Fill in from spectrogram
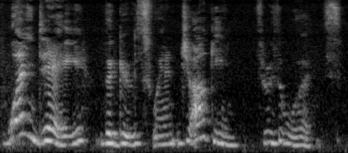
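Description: A woman reading a picture book aloud in a slow, gentle storytelling manner. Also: mid-range voice, big pitch swings, far from the mic, slight background noise. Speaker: storybook reader.

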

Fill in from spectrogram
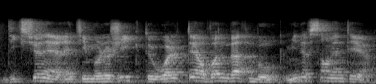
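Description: A man's voice: mid-range voice, brisk. A man reading a book summary aloud as terse notes, with occasional restarts. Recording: echoey room with faint noise.

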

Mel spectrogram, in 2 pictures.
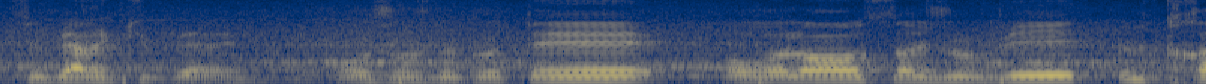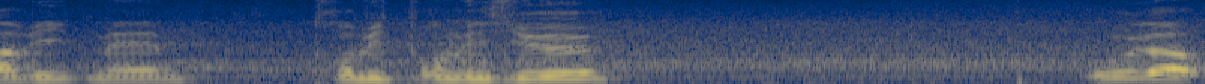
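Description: A man commentating his own football video game match, excitable and repeating his exclamations, sounding freshly woken up. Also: on the high side. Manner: excitable, repeats phrases, lots of ooh-la-la exclamations. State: just woke up, yawning. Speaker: gaming YouTuber. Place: home room at a computer. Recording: noisy home recording.

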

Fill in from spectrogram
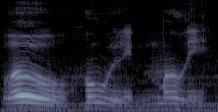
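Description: A man hosting a casual let's-play gaming video, excitable and full of exclamations. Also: medium pitch, slow pace. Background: faint game music.

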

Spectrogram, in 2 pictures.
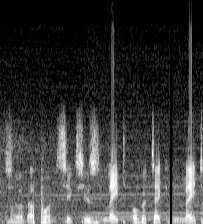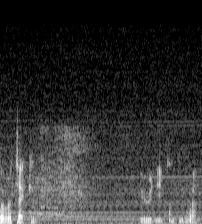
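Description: A man's voice: mid-range voice, fairly even intonation, moderate pace, vocal fry, music in the background, rough recording. A man working as race engineer, giving terse, repetitive, clipped instructions over race car team radio. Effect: team radio transmission.

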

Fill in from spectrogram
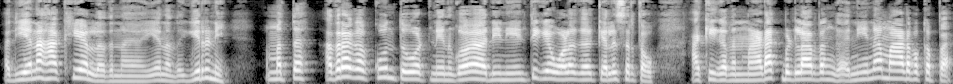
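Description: A woman's voice: high voice, fast talker, close to an everyday voice. A woman voicing a self-pitying old village woman in a cartoon, scolding and complaining with a North Karnataka accent. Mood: grumbling. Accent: North Karnataka Kannada.

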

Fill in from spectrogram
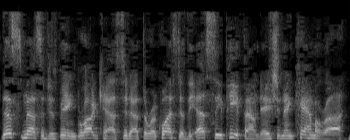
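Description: Like an amateur, a man reads out a scripted emergency broadcast announcement formally and deliberately, halting and repeating words. His voice is a little high, somewhat bright and breathy, and the audio has its highs cut off.

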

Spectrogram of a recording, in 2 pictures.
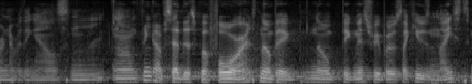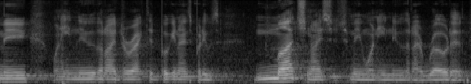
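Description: A man in his forties with an American accent, answering audience questions at a live screening Q&A, halting and rambling with lots of fillers and restarts. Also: sits low. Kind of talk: casual live Q&A. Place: large theater in front of an audience. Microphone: handheld mic. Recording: long theater reverb, background noise.

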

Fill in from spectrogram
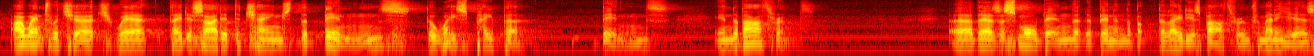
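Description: A middle-aged British man, preaching as a guest pastor in a large church sanctuary, tells funny stories peppered with playful, joking asides. His medium-pitched, slightly bright voice moves with lively intonation at an unhurried pace. The hall is reverberant, with faint ambience in the background.

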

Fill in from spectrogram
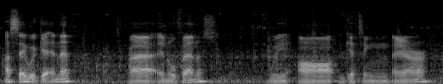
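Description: A young gameplay streamer with a runny nose rambles playfully while playing a game, giving casual commentary. His voice is deep and his speed normal. Noisy game sound runs behind his voice.

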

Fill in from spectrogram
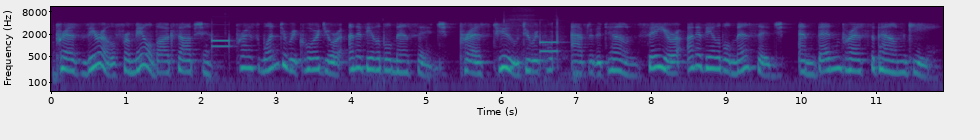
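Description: A woman's automated voicemail voice comes through a tinny, phone-like line with a faint hiss behind it. She reads menu options in an even, measured, recorded delivery at a mid pitch. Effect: heard over a phone line. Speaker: automated voicemail system prompt.

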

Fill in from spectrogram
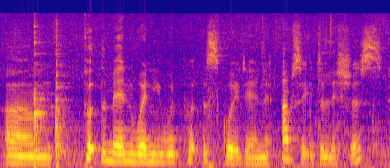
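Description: An older English woman, a cookbook author, gives a casual recipe demonstration in a small kitchen, chatty and relaxed, with asides and frequent ums. Her voice is on the low side and brisk. Food sizzles in a pan amid background noise.

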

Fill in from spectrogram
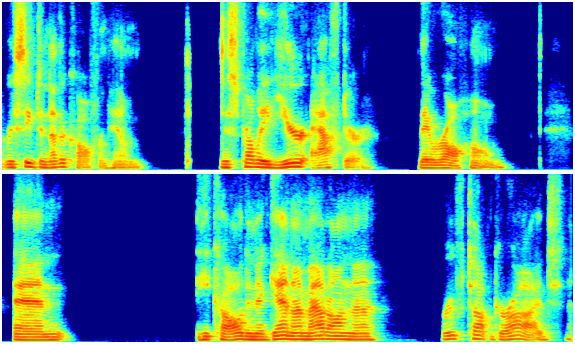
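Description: A woman, a veteran hosting a podcast, telling an emotional story in a heartfelt, rambling way and talking straight to her listeners. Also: sits low.

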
